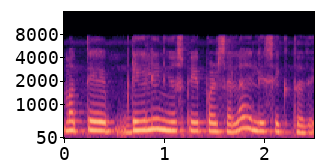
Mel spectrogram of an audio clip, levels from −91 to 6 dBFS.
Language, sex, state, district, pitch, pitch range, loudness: Kannada, female, Karnataka, Dakshina Kannada, 245 Hz, 230-260 Hz, -13 LUFS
